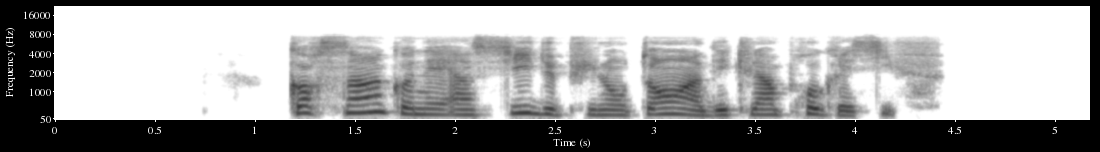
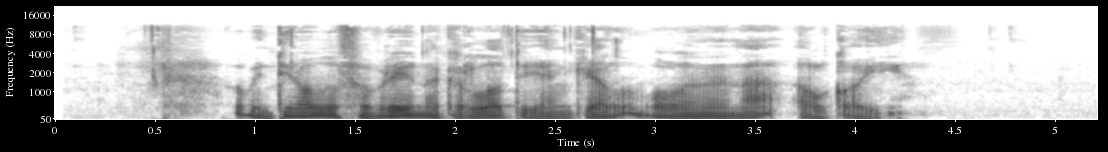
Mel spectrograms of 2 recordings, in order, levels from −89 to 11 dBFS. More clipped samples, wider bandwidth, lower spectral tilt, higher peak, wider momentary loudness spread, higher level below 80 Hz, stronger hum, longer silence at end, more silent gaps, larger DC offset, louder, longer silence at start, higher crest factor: neither; second, 7.8 kHz vs 11.5 kHz; second, -5 dB/octave vs -7 dB/octave; about the same, -2 dBFS vs 0 dBFS; second, 12 LU vs 18 LU; second, -64 dBFS vs -44 dBFS; neither; second, 0.75 s vs 1 s; neither; neither; about the same, -18 LUFS vs -19 LUFS; first, 1.15 s vs 0.45 s; about the same, 18 dB vs 20 dB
